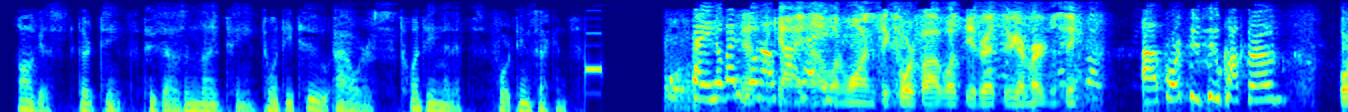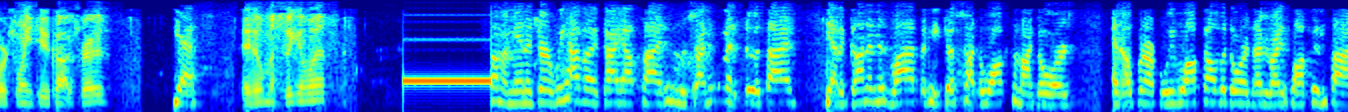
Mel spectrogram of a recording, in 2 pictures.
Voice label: Buffalo Wild Wings Officer Involved Shooting 911 Call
